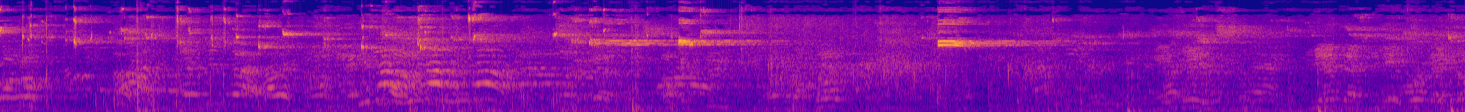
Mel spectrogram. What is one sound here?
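Basketball sneakers squeak on an indoor sports court in an echoing hall.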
